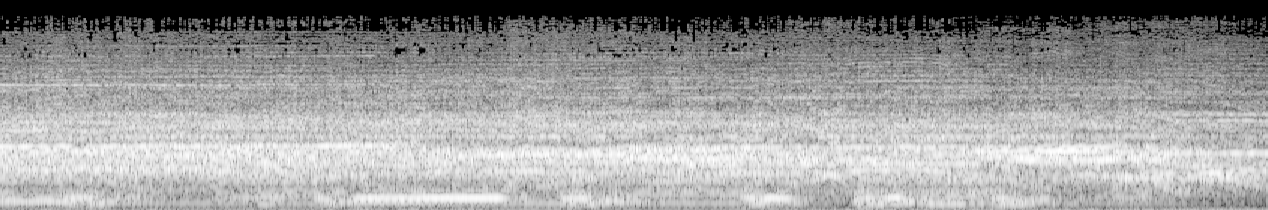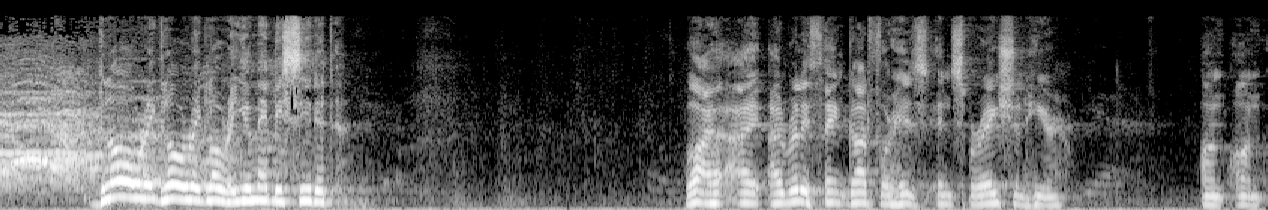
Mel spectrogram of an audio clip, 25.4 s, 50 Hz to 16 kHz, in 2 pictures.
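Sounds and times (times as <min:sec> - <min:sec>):
sustained yells: 0:00.0 - 0:15.2
large crowd shouting, whooping and cheering: 0:00.0 - 0:16.0
speech: 0:13.8 - 0:16.2, 0:19.6 - 0:23.4, 0:24.7 - 0:25.3.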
